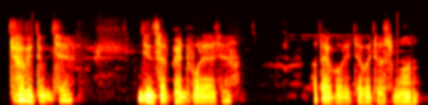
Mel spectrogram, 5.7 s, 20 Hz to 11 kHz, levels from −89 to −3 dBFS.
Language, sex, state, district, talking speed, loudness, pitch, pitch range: Bengali, male, West Bengal, Malda, 115 wpm, -19 LUFS, 110 Hz, 100-125 Hz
